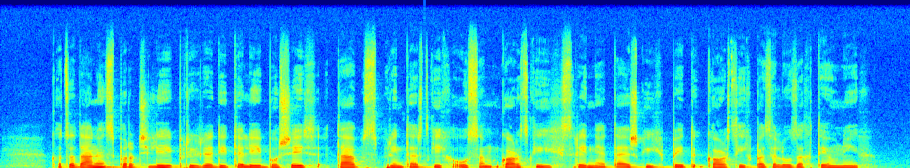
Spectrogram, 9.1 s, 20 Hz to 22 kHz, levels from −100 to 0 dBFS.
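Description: At 4.24 to 4.26 s, just before "osem gorskih srednje težkih", the speech hits a repeated buffer. Fresh audio failed to arrive in time, so the output replayed its last block of about 10.7 ms, which fits a 512-sample buffer, two extra times. The result is a brief buzzy stutter with hard joins, and roughly 20 ms of real speech never plays. On a waveform, identical short segments sit side by side with abrupt steps at each seam. A spectrogram shows thin vertical broadband lines at the joins.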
